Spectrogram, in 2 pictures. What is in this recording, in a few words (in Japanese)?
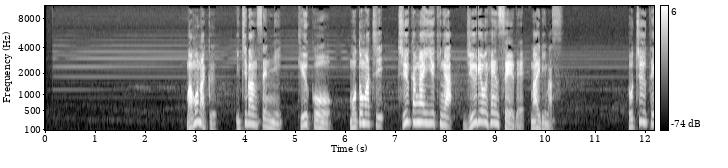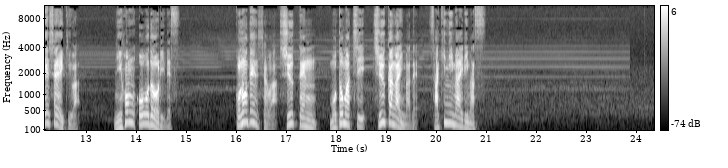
接近放送; 急行元町・中華街行 １０両編成; （日本大通りに停車）; 馬車道駅 まもなく１番線に急行元町・中華街行が１０両編成で参ります。途中停車駅は日本大通りです。; minatomirai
